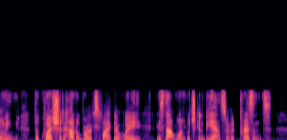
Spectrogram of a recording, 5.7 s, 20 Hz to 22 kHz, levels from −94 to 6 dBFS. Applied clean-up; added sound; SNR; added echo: neural diffusion model UNIVERSE++.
